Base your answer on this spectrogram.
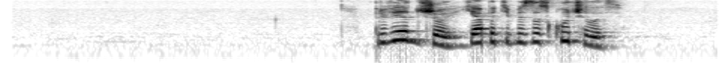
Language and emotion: Russian, positive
